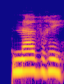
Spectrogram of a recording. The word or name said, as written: navree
